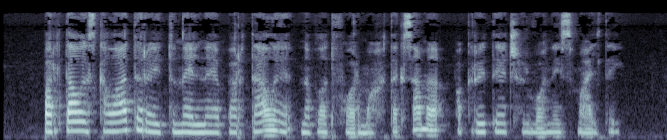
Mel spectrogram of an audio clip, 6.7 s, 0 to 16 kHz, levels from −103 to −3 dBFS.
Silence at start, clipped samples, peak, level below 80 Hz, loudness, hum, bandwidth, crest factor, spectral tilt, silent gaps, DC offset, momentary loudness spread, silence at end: 0.45 s; under 0.1%; -6 dBFS; -60 dBFS; -25 LUFS; none; 11.5 kHz; 20 dB; -3.5 dB/octave; none; under 0.1%; 9 LU; 0.5 s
